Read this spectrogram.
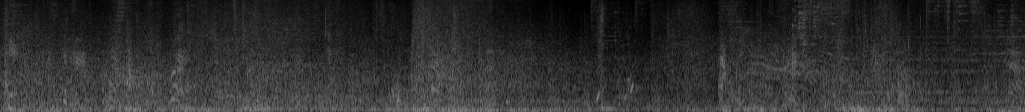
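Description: Spells and weapon strikes crash and boom in a fierce battle.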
